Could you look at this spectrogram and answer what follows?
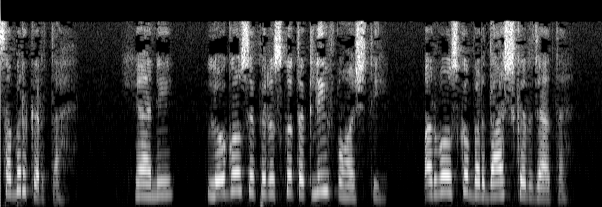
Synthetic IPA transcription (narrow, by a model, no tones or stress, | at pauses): sɐbəɾkɐɾt̪aɦɛ | jaːni | loːɡõsepʰɪɾʊskot̪ɐkliːfpɐɦʊ̃t͡ʃt̪i | ɔːɾʋoʊskobɐɾd̪aːʃt̪̚kɐɾd͡ʒaːt̪aɦɛː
